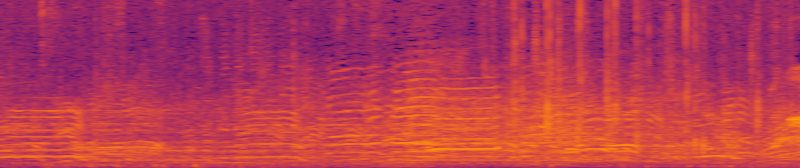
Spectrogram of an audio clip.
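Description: Many voices shouting and cheering at once, with long overlapping calls held over each other, as a running play unfolds in an American football game.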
